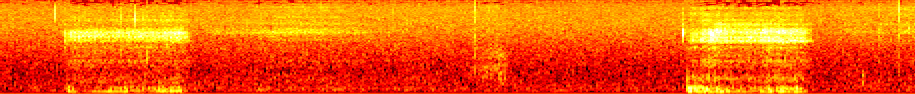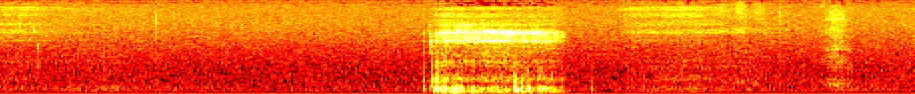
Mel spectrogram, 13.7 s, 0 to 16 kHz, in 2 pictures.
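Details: 5-month-old Greater Swiss Mountain Dog asleep on a bed: three loud rasping snores about five seconds apart, roughly 12 breaths a minute, with quiet room noise between; ordinary snoring in a sleeping dog.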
